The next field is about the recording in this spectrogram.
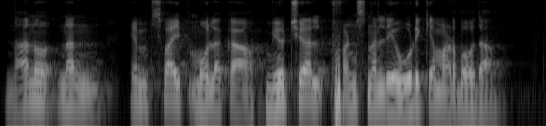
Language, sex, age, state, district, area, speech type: Kannada, male, 45-60, Karnataka, Bidar, rural, read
